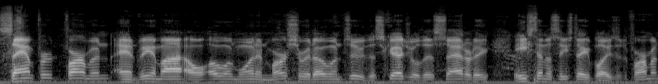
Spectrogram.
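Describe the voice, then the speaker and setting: Music plays behind a man who speaks fairly quickly at a medium pitch with fairly even intonation and hardly any pauses. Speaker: sports radio host. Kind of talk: sports show rundown of scores and schedules. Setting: live broadcast from a restaurant. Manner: loud.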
